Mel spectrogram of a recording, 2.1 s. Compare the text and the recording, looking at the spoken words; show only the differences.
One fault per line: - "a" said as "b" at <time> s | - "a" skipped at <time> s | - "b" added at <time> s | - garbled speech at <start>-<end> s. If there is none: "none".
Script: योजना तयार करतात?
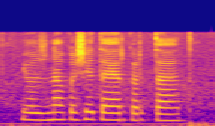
- "कशे" added at 0.7 s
